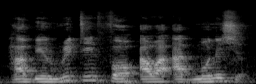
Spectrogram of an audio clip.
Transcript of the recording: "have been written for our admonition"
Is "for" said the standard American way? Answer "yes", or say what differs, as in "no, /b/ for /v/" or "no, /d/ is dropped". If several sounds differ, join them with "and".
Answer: no, /w/ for /ɹ/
